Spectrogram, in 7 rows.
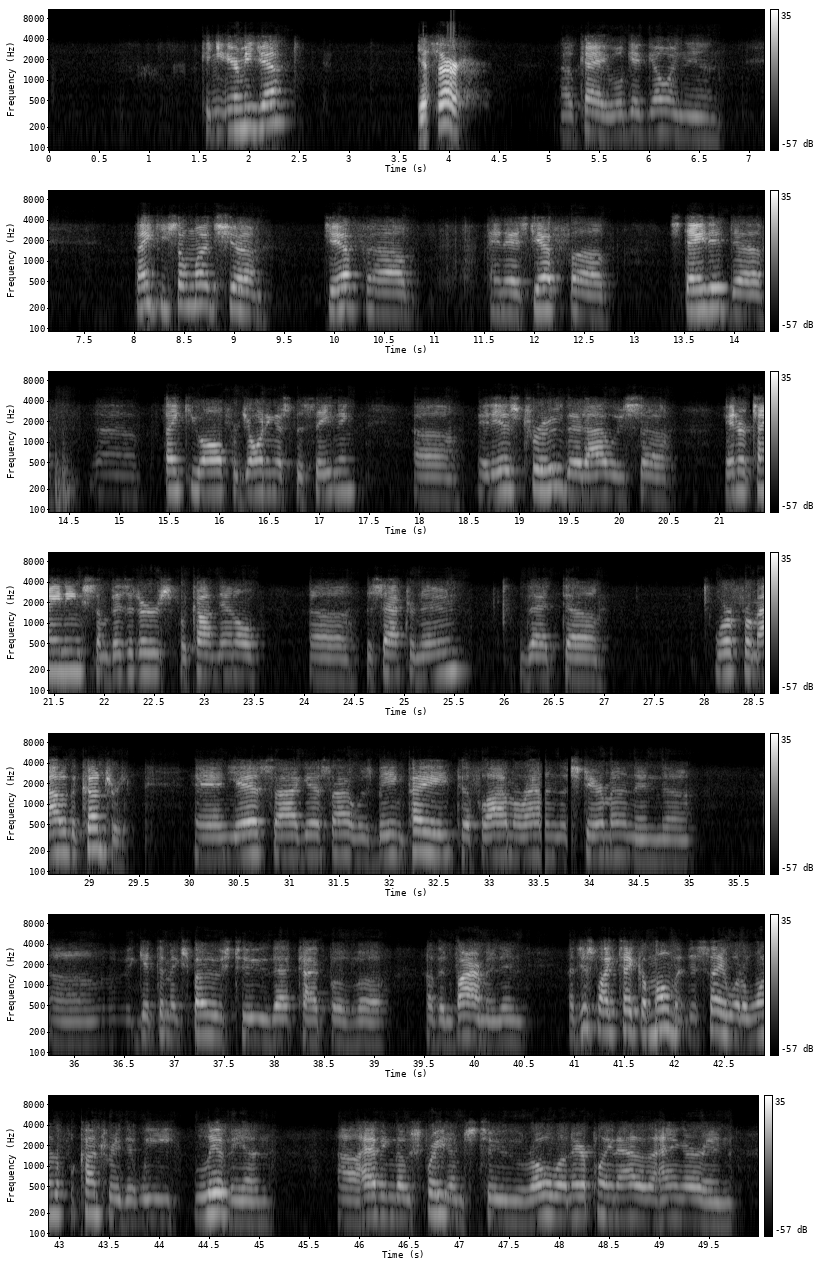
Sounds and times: Speech: 1.6s - 2.5s, 3.7s - 4.4s, 5.1s - 6.8s, 8.0s - 10.9s, 11.5s - 12.8s, 13.4s - 27.1s, 28.0s - 29.4s, 30.1s - 35.1s, 35.8s - 45.2s, 45.8s - 49.8s.

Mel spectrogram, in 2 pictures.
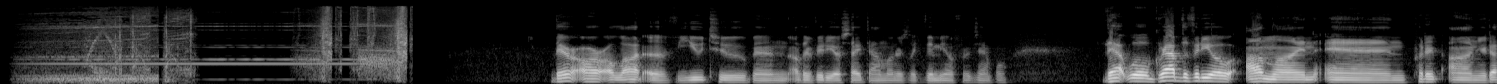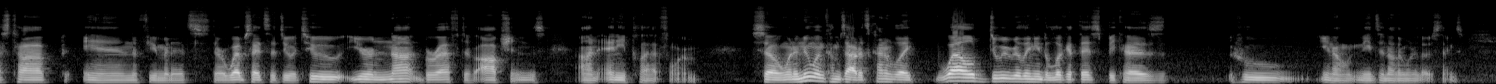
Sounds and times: Speech: 5.5s - 10.1s, 11.0s - 26.7s, 27.3s - 29.6s.

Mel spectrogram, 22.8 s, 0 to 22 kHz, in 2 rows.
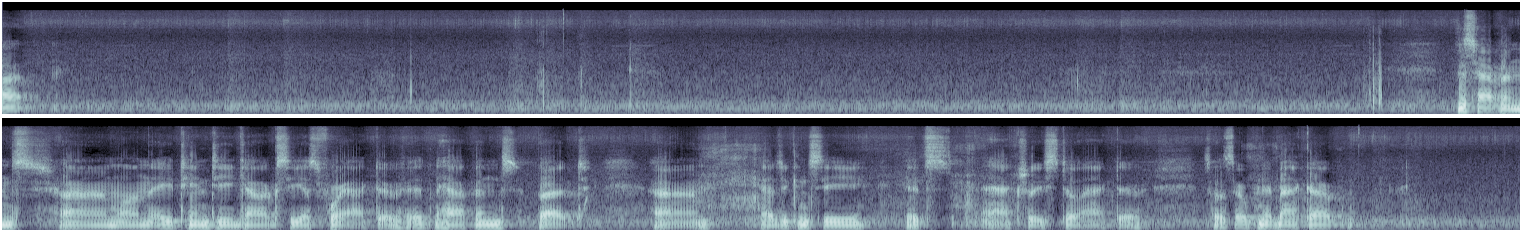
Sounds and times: Speech: 0.0s - 0.4s, 10.9s - 21.6s
Inside, small room: 0.0s - 22.7s.

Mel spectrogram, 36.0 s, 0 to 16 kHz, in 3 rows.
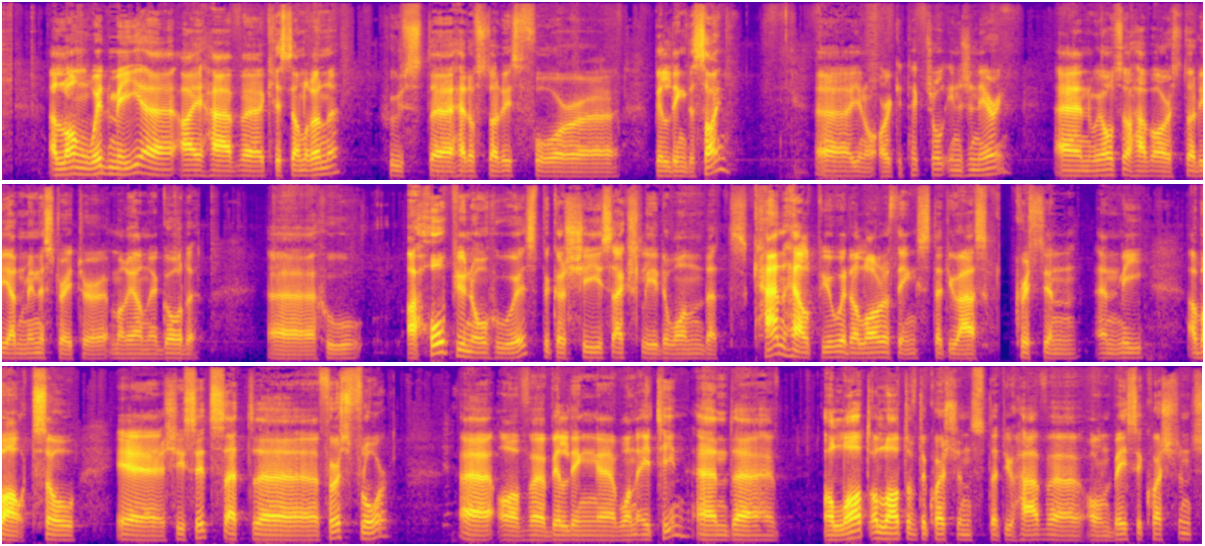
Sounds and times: Speech: 0.5s - 7.4s, 8.1s - 14.0s, 14.7s - 36.0s.

